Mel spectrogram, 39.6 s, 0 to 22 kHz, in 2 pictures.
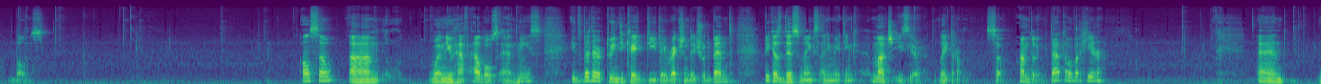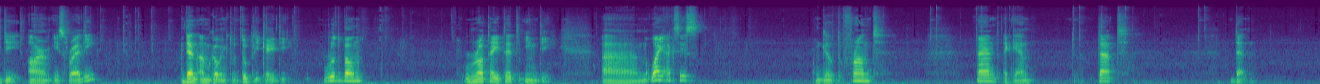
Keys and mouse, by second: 0.9 click, 1.2 g, 2.1-3.4 middle drag, 4.0-5.7 middle drag, 6.4 click, 6.7-7.8 middle drag, 8.2 middle click, 12.1 g, 14.0-15.9 middle drag, 16.3-17.8 middle drag, 18.2-19.5 shift+middle drag, 19.9 middle click, 20.9 middle click, 21.3 shift+middle click, 21.9 middle click, 22.4 middle click, 23.4 click, 23.7 middle click, 24.9 shift+d, 25.5 click, 25.8 r, 32.8 g, 34.5 click, 34.8 g, 36.6 click, 36.8 g, 38.1 e.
